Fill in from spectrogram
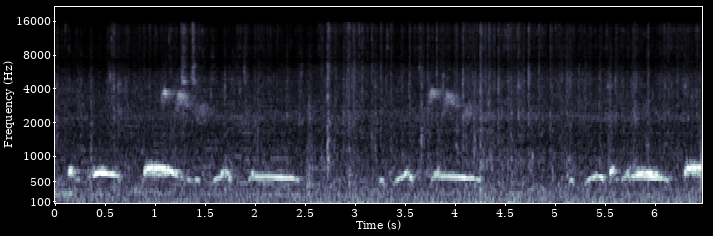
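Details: A two-month-old Malaysian-line spotted dove gives soft, low cooing phrases: a short hooted note and then a longer drawn-out croo, repeated about three times, with faint background hiss.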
